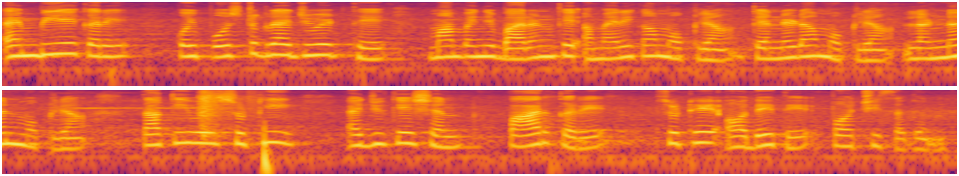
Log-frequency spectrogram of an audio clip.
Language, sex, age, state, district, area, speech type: Sindhi, female, 45-60, Maharashtra, Thane, urban, spontaneous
